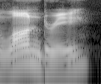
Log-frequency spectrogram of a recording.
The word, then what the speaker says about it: Laundrie: found on sunday again his surname laundry which is a french word that's where it comes from originally and that's not i know that's not the normal spelling we use but that's how he pronounces his name right in the video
